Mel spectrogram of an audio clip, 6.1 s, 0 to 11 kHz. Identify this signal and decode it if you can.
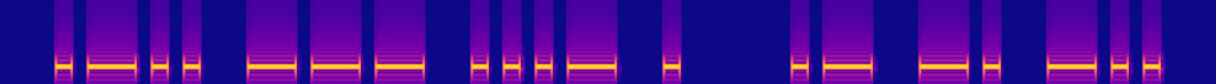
Morse code, heard as a keyed tone, about 15 wpm, 700 Hz. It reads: LOVE AND
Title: Sentences from Top 1600 Words 15wpm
